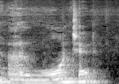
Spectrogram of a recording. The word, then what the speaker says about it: unwanted: And for unwanted, the stressed syllable is the second syllable, so the apostrophe would go after the N, unwanted.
